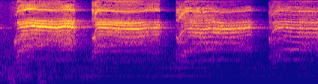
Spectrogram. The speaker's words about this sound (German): I mean, we know that screams and these squeals, these high frequency calls are associated with negative situations in pigs.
